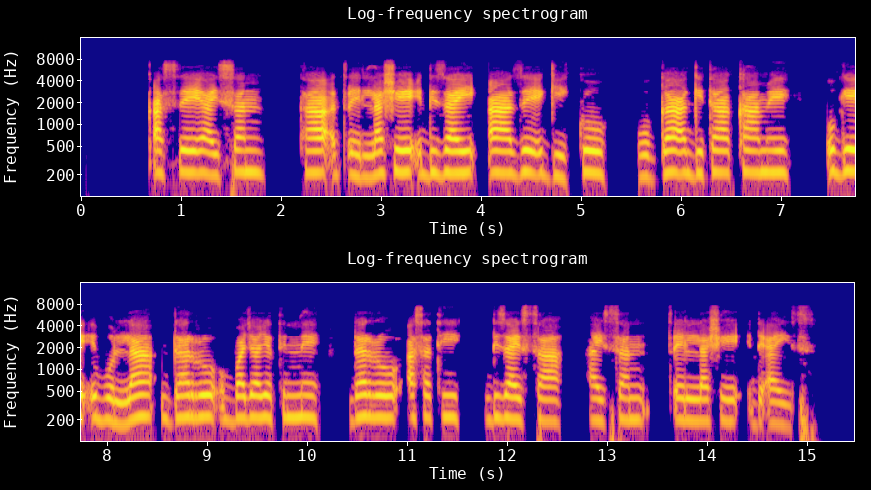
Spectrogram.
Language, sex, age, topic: Gamo, female, 25-35, government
